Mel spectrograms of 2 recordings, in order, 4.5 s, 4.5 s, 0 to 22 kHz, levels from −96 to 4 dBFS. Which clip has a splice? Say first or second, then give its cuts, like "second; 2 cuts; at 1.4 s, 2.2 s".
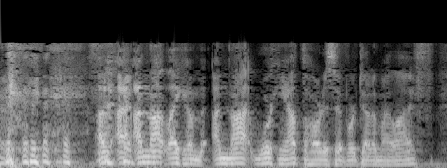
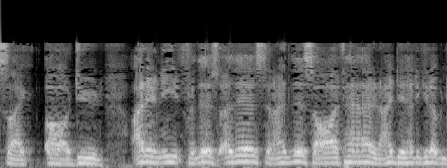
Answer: first; 1 cut; at 2.1 s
